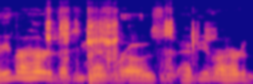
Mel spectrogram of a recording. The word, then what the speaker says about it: Penrose: just put in uh Pen Rose that's how it's spelled p n r o s e Pen Rose triang P or pin pen or pin like like like an ink pen put in a Penrose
